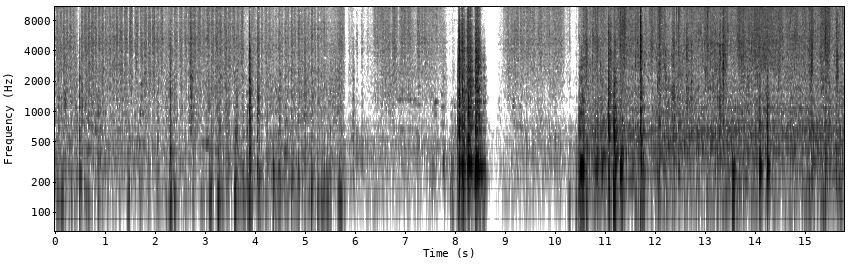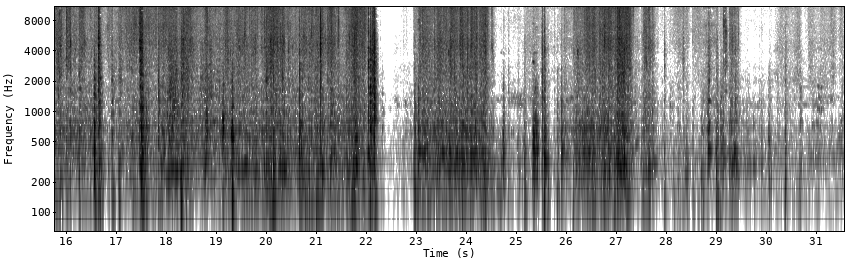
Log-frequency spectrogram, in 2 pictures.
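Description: Washing up at a stainless steel kitchen sink: tap water running while a pan is rinsed and scrubbed, with scattered knocks and clatter against the sink. The sound breaks off abruptly a few times.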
